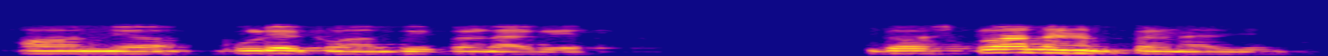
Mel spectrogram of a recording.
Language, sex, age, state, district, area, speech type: Odia, male, 18-30, Odisha, Boudh, rural, conversation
